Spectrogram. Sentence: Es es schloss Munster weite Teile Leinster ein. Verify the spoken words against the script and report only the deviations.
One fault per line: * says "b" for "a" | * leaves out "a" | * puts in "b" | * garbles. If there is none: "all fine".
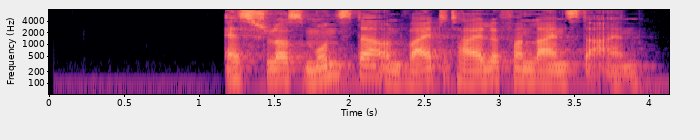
* leaves out "es"
* puts in "und"
* puts in "von"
